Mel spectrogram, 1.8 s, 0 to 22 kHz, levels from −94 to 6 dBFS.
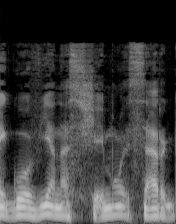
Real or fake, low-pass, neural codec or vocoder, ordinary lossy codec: real; 10.8 kHz; none; MP3, 64 kbps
